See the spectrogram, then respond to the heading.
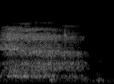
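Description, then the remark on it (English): A dog lets out a single harsh, raspy cough, a breathy wheezing burst under a second long that trails off into quieter snuffling, heard somewhat in the background with no one talking. “Sorry, that's the dog coughing in the background.”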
